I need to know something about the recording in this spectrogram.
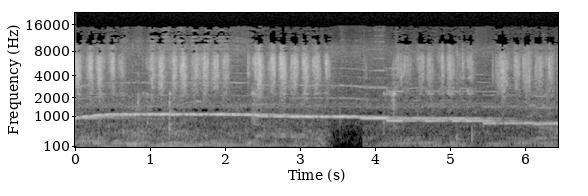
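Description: Round stone pestle grinding red chilies and salt on a flat stone grinding slab (batu lado), in short runs of quick rasping strokes. A steady high tone runs underneath and sinks slowly in pitch in the second half.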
